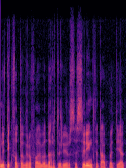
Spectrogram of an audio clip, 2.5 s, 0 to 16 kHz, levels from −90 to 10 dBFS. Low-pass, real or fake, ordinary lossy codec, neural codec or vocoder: 14.4 kHz; real; Opus, 64 kbps; none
